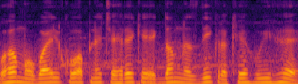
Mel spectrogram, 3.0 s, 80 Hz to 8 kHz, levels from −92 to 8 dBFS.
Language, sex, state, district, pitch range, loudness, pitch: Hindi, male, Uttar Pradesh, Jyotiba Phule Nagar, 140-155 Hz, -18 LUFS, 150 Hz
